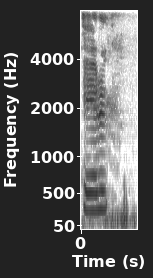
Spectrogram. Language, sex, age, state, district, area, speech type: Malayalam, male, 18-30, Kerala, Kasaragod, rural, read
